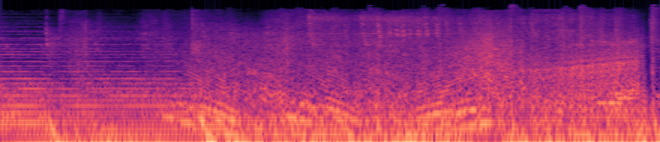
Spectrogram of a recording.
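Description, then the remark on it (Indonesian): A radio studio door swings open with a loud, drawn-out creak: groaning tones bend up and down over a dense, rumbling clatter for several seconds, with no voices. “Pintu studio telah terbuka.”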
